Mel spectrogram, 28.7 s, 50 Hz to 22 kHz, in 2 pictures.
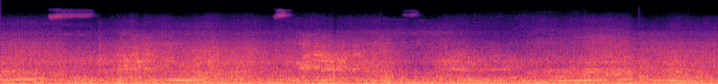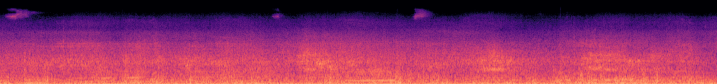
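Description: BMW M140i's turbocharged 3.0-litre inline-six heard from inside the cabin, pulling and easing off on a twisting road, its pitch rising and falling with the revs, over steady road and tyre noise.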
